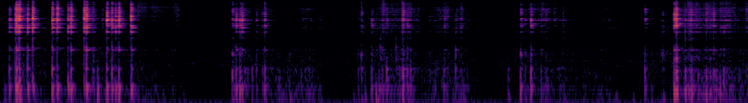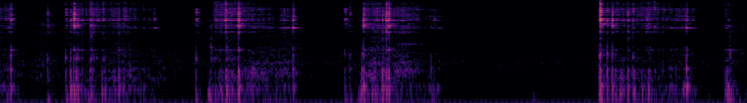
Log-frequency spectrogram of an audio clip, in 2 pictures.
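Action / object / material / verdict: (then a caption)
tap / glazed ceramic mug / ceramic / none. Long nails tap and clink on the glazed rim of an empty ceramic Christmas mug with a red rim and handle. Bursts of quick, bright clicks and short clinks come in clusters separated by brief pauses, each hit dying away almost at once over a low steady hum.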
